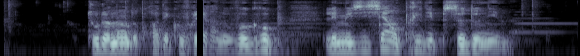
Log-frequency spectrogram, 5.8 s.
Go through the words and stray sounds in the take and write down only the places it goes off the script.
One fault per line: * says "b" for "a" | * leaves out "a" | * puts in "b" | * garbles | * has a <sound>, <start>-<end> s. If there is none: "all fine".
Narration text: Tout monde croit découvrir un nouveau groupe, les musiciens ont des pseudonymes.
* puts in "le"
* has a dropout, 2.0-2.0 s
* puts in "pris"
